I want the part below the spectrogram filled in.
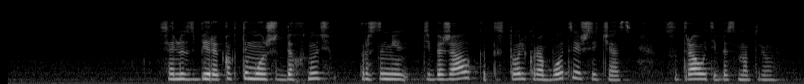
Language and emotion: Russian, neutral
